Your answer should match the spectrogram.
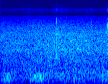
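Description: Strong wind buffeting the microphone: a steady, deep rush, with surf breaking on the shore mixed in.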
